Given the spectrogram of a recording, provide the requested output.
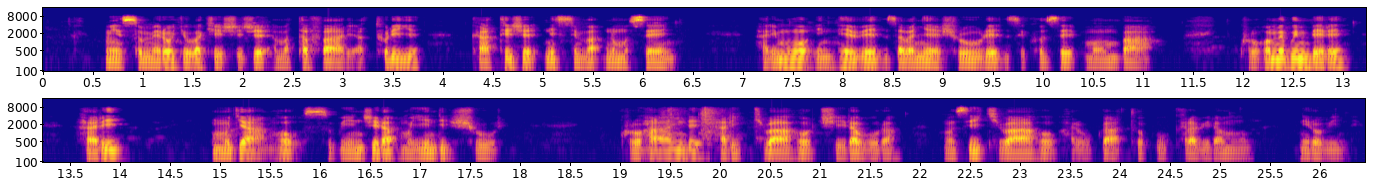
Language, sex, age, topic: Rundi, male, 50+, education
